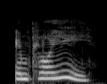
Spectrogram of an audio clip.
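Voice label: "employee", British English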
